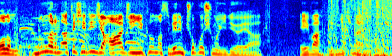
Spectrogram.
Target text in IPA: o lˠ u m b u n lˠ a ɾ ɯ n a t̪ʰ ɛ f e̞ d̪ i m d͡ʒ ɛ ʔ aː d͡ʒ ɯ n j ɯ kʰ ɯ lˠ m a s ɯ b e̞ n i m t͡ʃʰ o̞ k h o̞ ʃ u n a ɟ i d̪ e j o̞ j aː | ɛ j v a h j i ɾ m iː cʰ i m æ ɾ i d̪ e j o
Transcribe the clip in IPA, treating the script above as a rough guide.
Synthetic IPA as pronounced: o lˠ u m b u n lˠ a ɾ ɯ n a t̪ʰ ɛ ʃ e̞ d̪ i n d͡ʒ ɛ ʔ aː d͡ʒ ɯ n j ɯ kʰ ɯ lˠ m a s ɯ b e̞ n i m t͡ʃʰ o̞ k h o̞ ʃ u m a ɟ i d̪ i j o̞ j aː | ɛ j v a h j i ɾ m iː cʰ i m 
